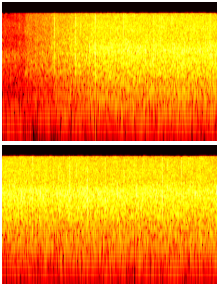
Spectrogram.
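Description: Audience applause: dense, continuous clapping that swells within the first second and then holds at a steady, fairly loud level throughout, with no voices standing out.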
